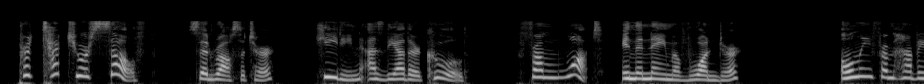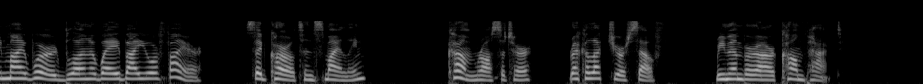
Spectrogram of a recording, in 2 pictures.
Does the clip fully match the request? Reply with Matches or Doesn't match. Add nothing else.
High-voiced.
Matches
